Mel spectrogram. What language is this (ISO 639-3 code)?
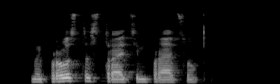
bel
